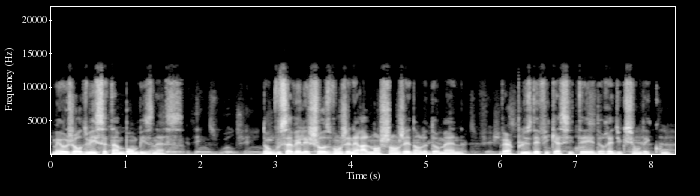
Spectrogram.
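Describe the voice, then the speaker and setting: A man's voice: low voice, fairly even intonation, normal speed, a little mellow, natural voice. A man delivering an explanatory voice-over translation for an interview guest. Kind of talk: dubbed interview commentary, explanatory.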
